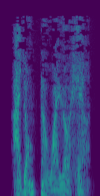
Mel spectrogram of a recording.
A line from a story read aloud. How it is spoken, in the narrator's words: he said quietly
